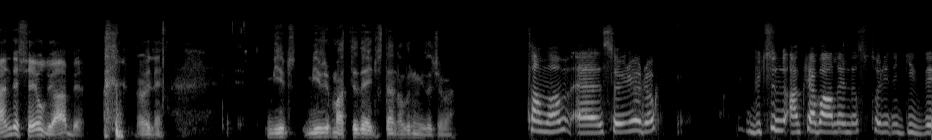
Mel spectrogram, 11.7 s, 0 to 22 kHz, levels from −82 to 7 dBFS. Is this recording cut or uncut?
cut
